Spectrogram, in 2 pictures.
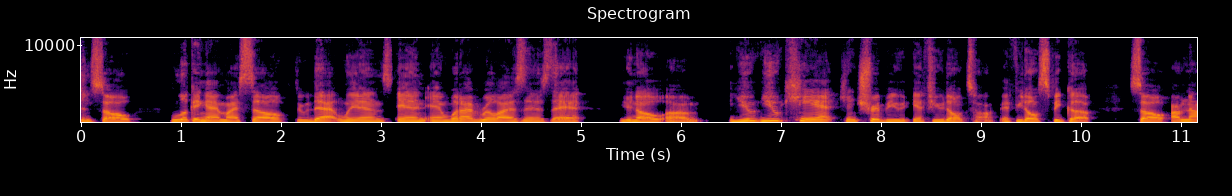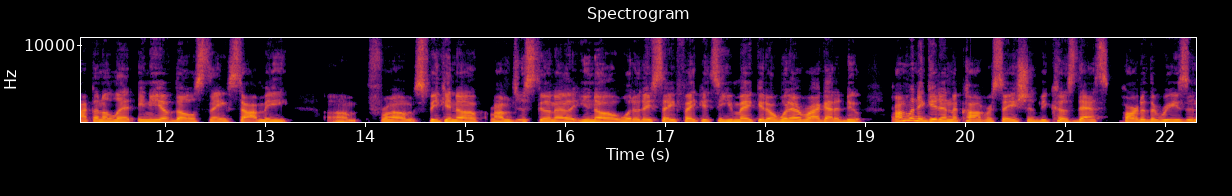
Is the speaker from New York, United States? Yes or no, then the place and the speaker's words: no; Arkansas, United States; I came from the South. I'm from Arkansas. The Ku Klux Klan headquarters is two hours away from my hometown, literally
